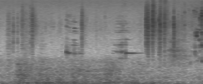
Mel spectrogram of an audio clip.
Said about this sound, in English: The storm's getting more tense.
